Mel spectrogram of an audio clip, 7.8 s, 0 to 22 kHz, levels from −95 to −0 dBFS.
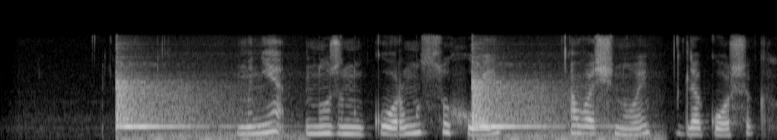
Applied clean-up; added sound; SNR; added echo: none; Dishes, pots, and pans; -2 dB; none.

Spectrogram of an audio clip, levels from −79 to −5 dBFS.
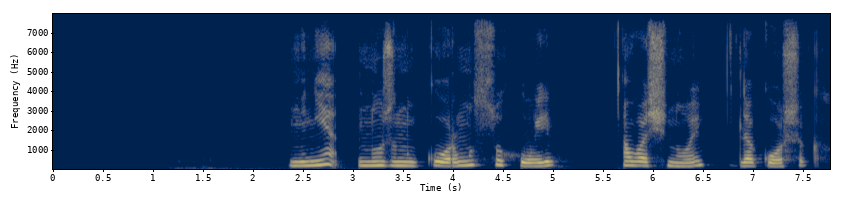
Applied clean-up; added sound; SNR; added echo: neural mask model DeepFilterNet 3.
